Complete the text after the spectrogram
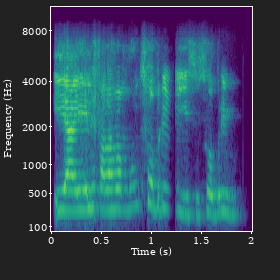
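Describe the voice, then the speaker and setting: A woman's voice: high voice, quick pace, a bit bright, lo-fi sound. A young woman, a law student talking informally to fellow students, chatty and earnest, with many fillers and self-corrections.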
